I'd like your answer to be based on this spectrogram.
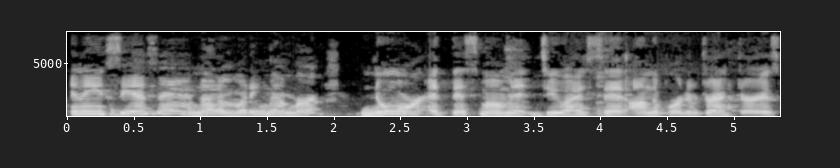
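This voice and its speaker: A woman speaks at a moderate pace in a medium-pitched voice with ordinary pitch variation. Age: 30s. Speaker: distiller. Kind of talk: casual chat. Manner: animated.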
